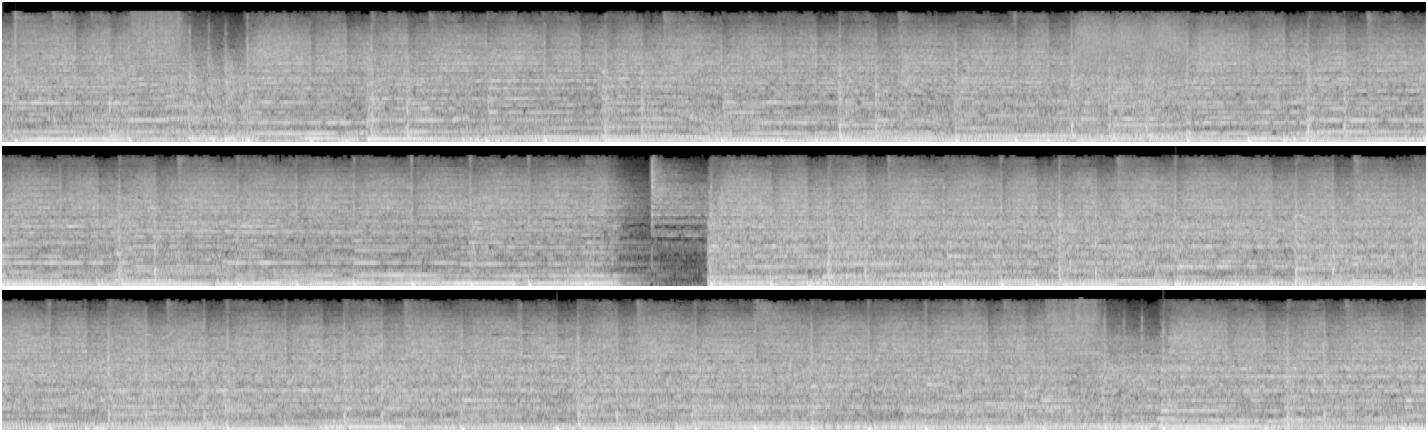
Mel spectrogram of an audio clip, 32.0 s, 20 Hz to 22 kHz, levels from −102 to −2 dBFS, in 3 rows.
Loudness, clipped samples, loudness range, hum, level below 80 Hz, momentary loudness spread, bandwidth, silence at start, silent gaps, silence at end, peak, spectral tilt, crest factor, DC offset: -13 LUFS; under 0.1%; 1 LU; none; -22 dBFS; 2 LU; 16.5 kHz; 0 s; none; 0 s; 0 dBFS; -3.5 dB/octave; 14 dB; under 0.1%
